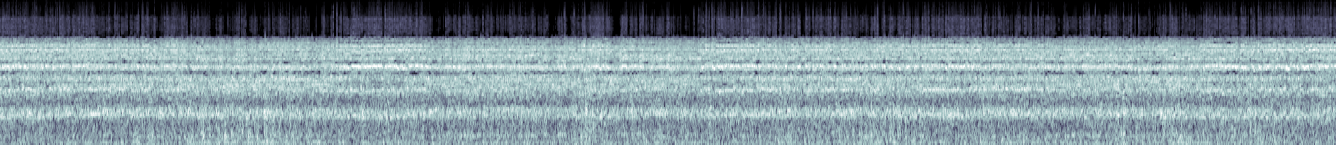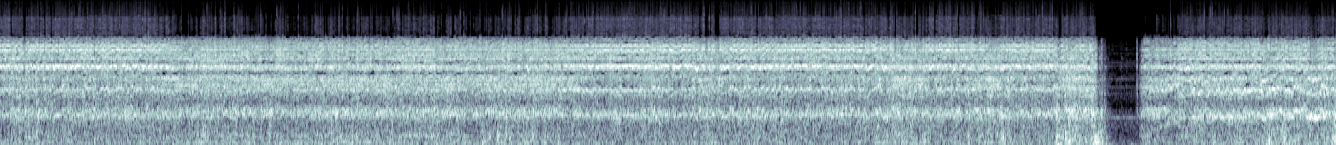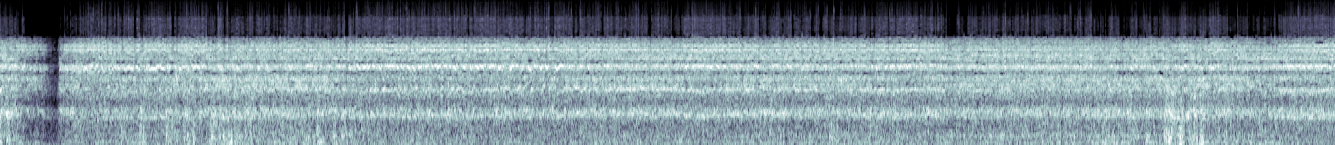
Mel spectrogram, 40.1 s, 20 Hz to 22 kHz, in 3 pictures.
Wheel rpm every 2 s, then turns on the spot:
230, 220, 220, 230, 230, 220, 220, 210, 230, 230, 210, 210, 140, 150, 210, 220, 220, 230, 220, 230.
none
